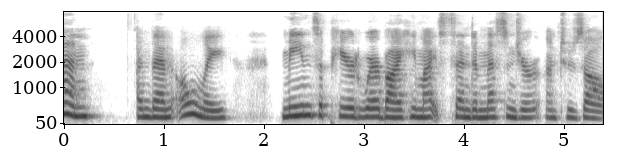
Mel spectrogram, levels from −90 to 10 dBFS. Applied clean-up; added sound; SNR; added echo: neural mask model DeepFilterNet 3.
